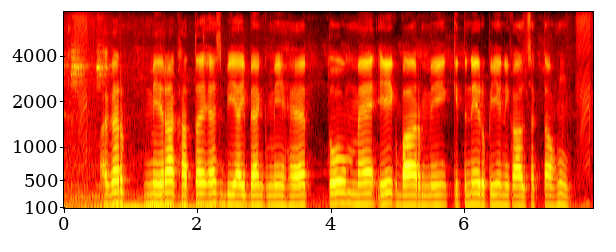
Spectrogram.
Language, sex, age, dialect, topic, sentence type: Hindi, male, 18-24, Marwari Dhudhari, banking, question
